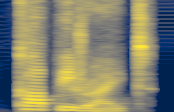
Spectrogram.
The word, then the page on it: copyright: Indian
